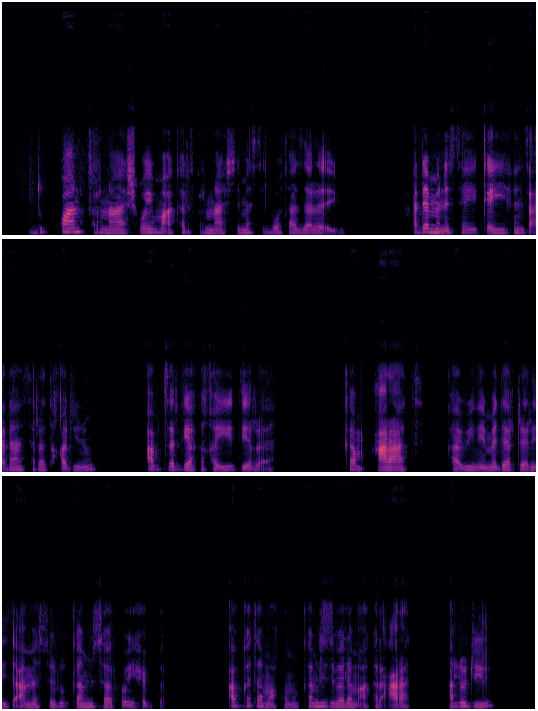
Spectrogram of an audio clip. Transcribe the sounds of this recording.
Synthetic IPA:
d̪ɨkʰʷːwanfɨɾnaʃwɔjma̰ʔkʰɐlfɨɾnaʃzɨmɐsɨlbo̞t̪ʰazɐɾɐʔɨ̰jːu | ħad̪ɐmɐnʔɨsɐjkʼɐjːɪħɨnt͡sʼaʕd̪ansɨrːɐt̪ʰːɐ̥xɐd̪inu | ʔaβt͡sʼɨɾɡijakʰɨxɐjɪd̪jɪɾɐ̰ʔɐ̰ | kʰɐmʕaɾat̪ | kʰaβinemɐd̪ɐɾd̪ɐɾizɨ̰ʔa̰mɐsɐlukʰɐmzɨsɐɾħujɪħɨbːɨɾ | ʔaβkʰɐt̪ʰɐmakumkʰɐmzizɨβɐlɐma̰ʔkʰɐlʕa̰ɾa̰t̪̚ | ʔalːod̪ɨjːu

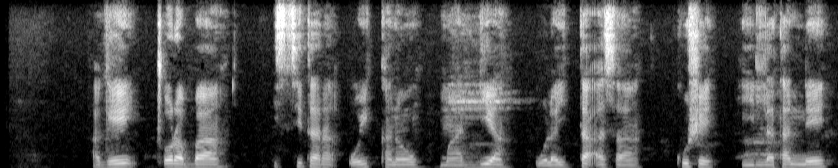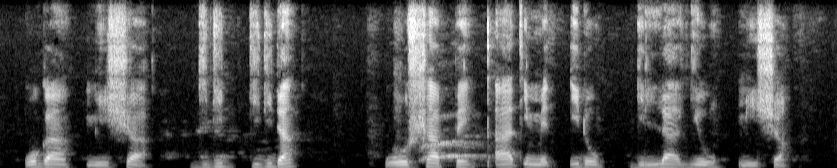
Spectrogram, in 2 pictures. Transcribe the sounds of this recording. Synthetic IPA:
hɐɡe̞ːt͡ʃʼɔɾɐbaː | ɪsːɪt̪ɐɾɐɔjkːɐnɐw | maːd̪ːɪja | wɔlɐjt̪ːɐ̰ʔɐsaː | kʊʃɛ | hiːlːɐt̪ɐnːɛ | wɔɡaːmiːʃːaː | ɡɪd̪ɡɪd̪ɪd̪ɐ | woːʃːaːpːɛt̪ʼaːt̪ʼɪmɛɗʼɪd̪ɔ | ɡɪlːaːɡɪjɔ | miːʃːɐ

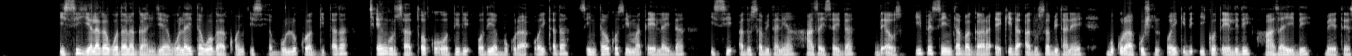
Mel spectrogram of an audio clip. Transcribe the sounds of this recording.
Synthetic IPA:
ʔɪsːɪjɛlɐɡɐwɔd̪ɐlɐɡɐnd͡ʒɪjɐwɔlɐjt̪ːɐwɔɡaːkʼɔnt͡ʃʼːɪsːɪjɐbʊlːʊkːʊwaːɡɪt̪ʼːɐd̪ɐ | t͡ʃʼeːŋɡʊɾsaːt̪ʼɔkʼːɔ̰oːt̪ːɪd̪ɪɔd̪ɪjabʊkʼʊɾaːʔɔjkʼːɐd̪ɐsɪnt̪ːɐwkːɔsɪmːɐt̪ʼe̞ːlːɐjd̪ːɐ | ɪsːɪɐd̪ʊsːɐbɪt̪ɐnɪjahaːs̬ɐjsːɐjd̪ːɐ | d̪ɛʔɐws | ɪpːɛsɪnt̪ːɐbɐɡːaːɾɐʔɛkʼːɪd̪ɐʔɐd̪ʊsːɐbɪt̪ɐne̞ː | bʊkʼʊɾaːkʊʃɛnɔjkʼːɪd̪ɪɪkːɔt̪ʼe̞ːlːɪd̪ɪhaːs̬ɐjɪd̪ɪ | be̞ːt̪ːe̞ːs

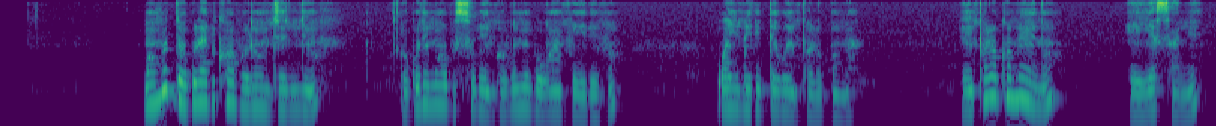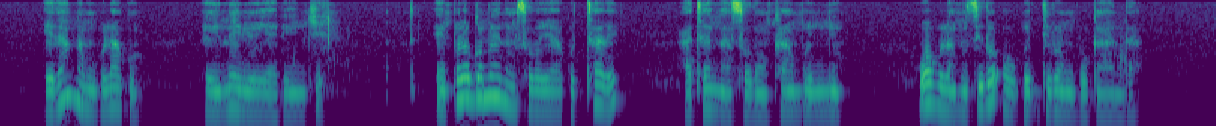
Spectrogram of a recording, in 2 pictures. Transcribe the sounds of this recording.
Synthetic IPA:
momudːo̞ːɡulaβikʰo̞ːβuluːɲɟeɲːo̞ | oɡulimo̞ːβusuβiŋɡo̞ːβumuβowaːɱvuiɾivu | wʔajumeɾidːe̞βwe̞ːmpʰo̞lo̞ɡo̞ma | e̞mpo̞lo̞ɡo̞me̞ːno̞ | ejasamjeː | ɾaŋɡamuβulaɡo̞ | e̞ɾine̞ːβjo̞ːjaβiːɲɟi | empo̞lo̞ɡo̞me̞ːno̞ːnso̞lo̞jakutʰːale | atʰe̞ŋɡanso̞lo̞ŋkʰaːmbweɲːo̞ | wʔaβulamuziɾo̞ʔoɡwedːiɾwamuβuɡaːnda

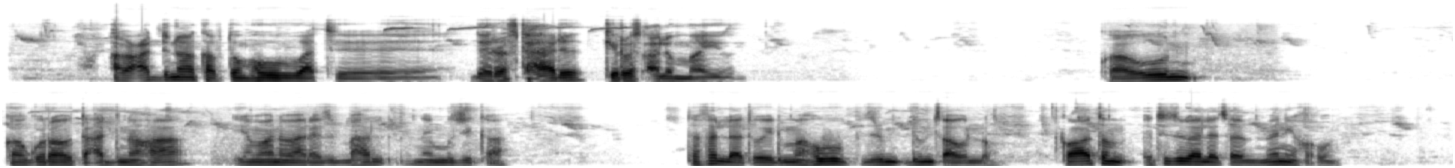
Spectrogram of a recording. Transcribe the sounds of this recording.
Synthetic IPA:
ʔaβʕad̪ːɨnakʰaβt̪ʰo̞mhɨβuβuβat̪ | d̪ɐɾɐft̪ʰiħad̪ɐkʰiɾo̞sa̰lɐmːajːu | kʰaβun | kʰaβɡoɾawut̪ʰiʕad̪ːɨnakaʔajemanɐβaɾjazɨbːahalnajmuzikʼa̰ | t̪ʰɐfɐlːat̪ʼiwɔjd̪ɨmːaɦɨβuβd̪ɨmt͡sʼawulːo̞kʰaβt̪ʰo̞mʔɨt̪ʰizɨβɐlɐt͡sʼɐmɐnjɪxɐ̰ʔwun

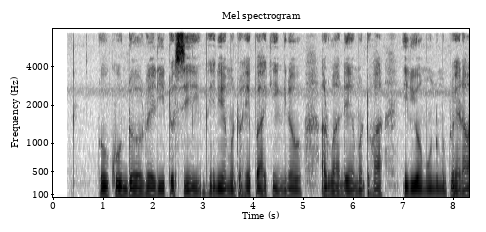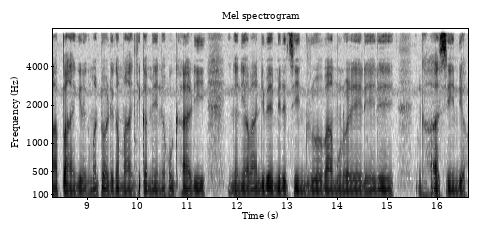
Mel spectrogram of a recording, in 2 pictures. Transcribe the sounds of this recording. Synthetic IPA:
lukudo̞lwe̞ːlito̞siŋɡa̰lije̞mo̞to̞xe̞̰pakiːŋɡiɾewoa̰lwaːndejemo̞to̞xailijo̞ːmuːndumutwe̞̰ːlawapaːŋɡiɾeɡamato̞ːle̞ɡamaːɲɟikame̞ne̞xuɡa̰liŋɡaniaβaːndiβe̞ːmiɾe̞t͡siːnduɾo̞βamulo̞le̞le̞le̞ŋɡaxa̰siːndiwa

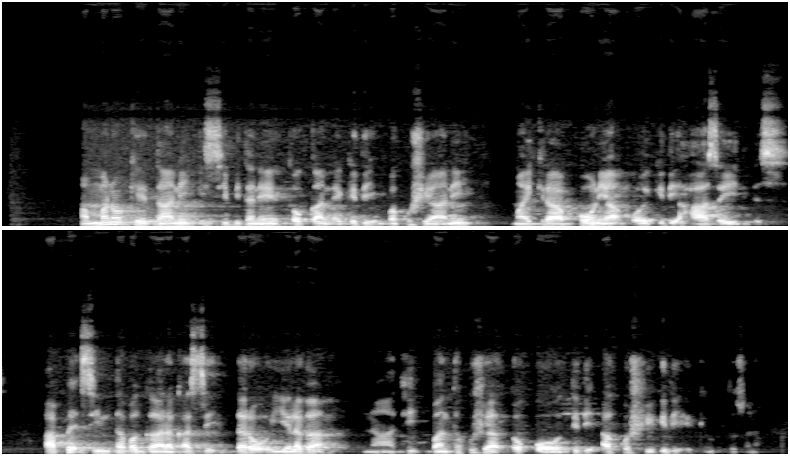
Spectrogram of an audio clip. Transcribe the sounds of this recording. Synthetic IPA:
ʔɐmːɐnoke̞ːt̪ːaːnɪɪsːɪbɪt̪ɐne̞ːt̪ʼɔkʼːɐnɛkʼːɪd̪ɪbɐkʊʃɪjaːn | mɐjkɪɾaːpo̞ːnɪjaːɔjkʼːɪd̪ɪhaːsɐjiːd̪ɪd̪ɛs | ʔɐpːɛsɪnt̪ːɐbɐɡːaːɾɐkʼɐsːɪd̪ɐɾɔjɛlɐɡɐ | naːt̪ɪbɐnt̪ːɐkʊʃɪjaːt̪ʼɔkʼːɔoːt̪ːɪd̪ɪɐkːɔʃiːkʼɪd̪ɪɛkʼːɪʊt̪ːɔsɔnɐ

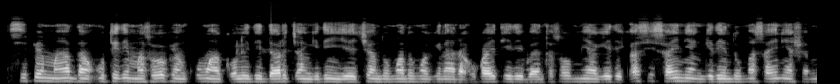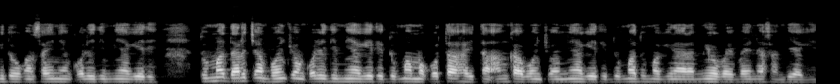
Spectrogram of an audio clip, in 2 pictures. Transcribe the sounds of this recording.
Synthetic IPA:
ʔɪsːɪpːɛmaːd̪ɐnʔʊt̪ːɪd̪ɪmɐso̞ːpɪjɐnkʼʊmaːkʼɔlɪd̪ɪd̪ɐɾt͡ʃʼːɐnɡɪd̪ɪnje̞ːt͡ʃːɪjɐnd̪ʊmːɐd̪ʊmːɐɡɪnaːɾɐʔʊfɐjt̪ːiːd̪ɪbɐnt̪ːɐsomɪjaːɡe̞ːt̪ɪkʼɐsːɪsɐjnɪjɐnɡɪd̪ɪnd̪ʊmːɐsɐjnɪjɐʃɐmːɪd̪o̞ːɡɐnsɐjnɪjɐnkʼɔlɪd̪ɪmɪjaːɡe̞ːt̪ɪd̪̥ʊmːɐd̪ɐɾt͡ʃʼːɐnbɔnt͡ʃʼʊwɐnkʼɔlɪd̪ɪmɪjaːɡe̞ːt̪ɪd̪ʊmːɐmɐkʼɔt̪ːaːhɐjt̪ːaʔɐŋkaːbɔnt͡ʃʼʊwɐnmɪjaːɡe̞ːt̪ɪd̪ʊmːɐd̪ʊmːɐɡɪnaːɾɐmɪjoːbɐjbɐjnːaːsɐnd̪ɪjaːɡeːt̪ɪ̥

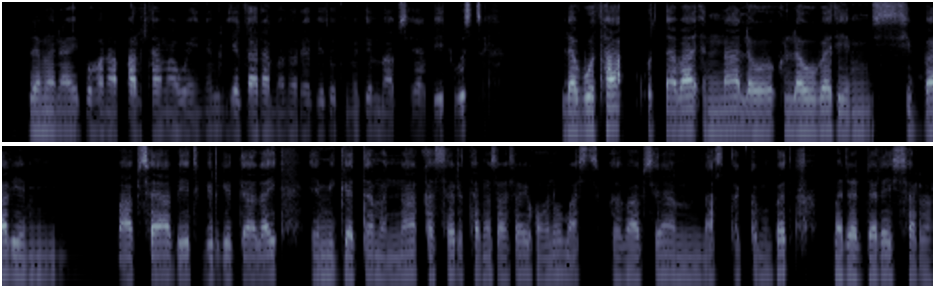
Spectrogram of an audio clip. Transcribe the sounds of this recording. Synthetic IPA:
zəmənawjbəɦo̞napʰaɾt̪ʰamawɔjnɨmjɛɡaɾaməno̞ɾjabe̞t̪ʰo̞t͡ʃːmɨɡɨβmaβsəjabe̞t̪wʊst̪ʼ | ləβo̞t̪ʰakʼʊt̪ʼːəβaɨnːaləwuβət̪jɛmsibːaljɛ | maβsəjabe̞t̪ɡɨɾɡɨd̪ʼjalajjɛmːiɡət̪ʼːəmɨnːakʰəsɨɾt̪ʰəməsasajho̞numasbəmaβsəjaɛmːɨnːast̪ʼəkʼːəmubːət̪ | məd̪əɾd̪əɾejɪsərːal

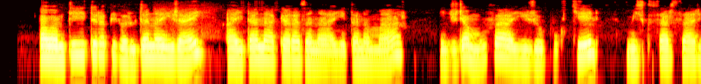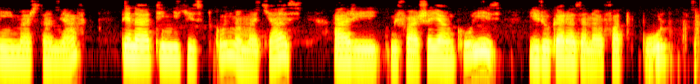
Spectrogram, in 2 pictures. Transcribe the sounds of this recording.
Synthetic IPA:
awamint̪it̪eɾəpivaɾut̪anəiɾaj | aɦit̪anəkaɾazanəent̪anəmaɾu̥ | iɳɖ͡ʐiʈ͡ʂamufaiɾewb̥uku̥keli̥ | misi̥kʲi̥saɾisaɾimaɾusamiafə̥ | t̪enət̪inikizit̪u̥kunimamakʰazi̥ | aɾimiv̥aʃajanikuizi̥ | iɾewkaɾazanəfat̪u̥b̥ulu̥

